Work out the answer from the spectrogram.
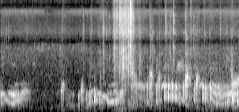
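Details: A Jalali-breed domestic pigeon, kept by its owner and noted for its beautiful call, gives soft, throaty coos in quick repeated bursts.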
